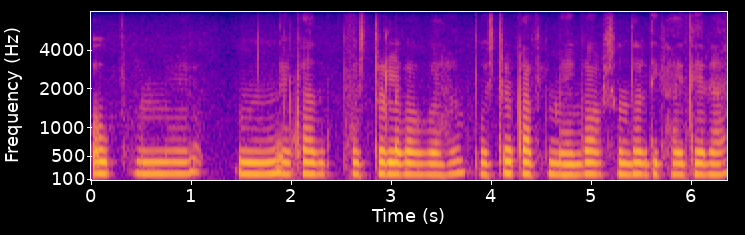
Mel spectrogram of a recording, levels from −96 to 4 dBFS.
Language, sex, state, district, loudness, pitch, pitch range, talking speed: Hindi, female, Uttar Pradesh, Hamirpur, -18 LUFS, 195 Hz, 190-200 Hz, 150 wpm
